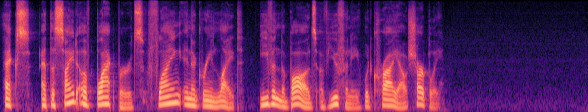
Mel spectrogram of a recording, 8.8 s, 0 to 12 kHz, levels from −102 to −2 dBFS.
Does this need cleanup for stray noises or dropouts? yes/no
no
